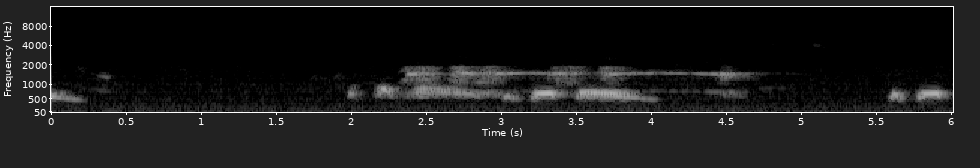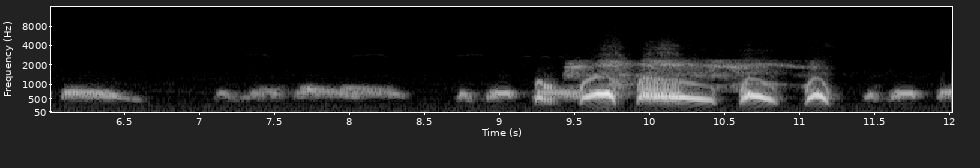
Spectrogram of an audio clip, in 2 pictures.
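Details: Spotted dove with a 'thổ' voice used to provoke wild doves; several seconds of quiet low cooing and a faint higher whistle, then a loud burst of hollow clipped coos overlapping another voice near the end.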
